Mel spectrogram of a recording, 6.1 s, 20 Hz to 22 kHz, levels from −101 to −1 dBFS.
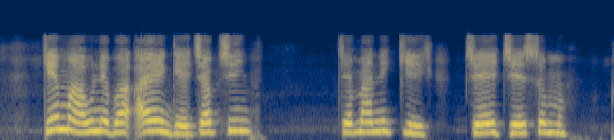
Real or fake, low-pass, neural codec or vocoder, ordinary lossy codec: fake; 19.8 kHz; autoencoder, 48 kHz, 32 numbers a frame, DAC-VAE, trained on Japanese speech; AAC, 24 kbps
